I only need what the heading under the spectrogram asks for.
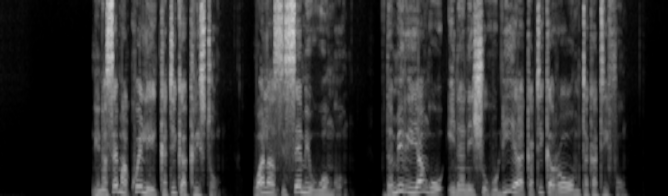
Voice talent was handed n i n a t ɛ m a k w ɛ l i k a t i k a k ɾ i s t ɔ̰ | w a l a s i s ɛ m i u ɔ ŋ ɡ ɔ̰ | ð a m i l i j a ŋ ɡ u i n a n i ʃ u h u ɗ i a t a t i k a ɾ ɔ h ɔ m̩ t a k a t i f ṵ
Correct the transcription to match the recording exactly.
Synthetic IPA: n i n a s ɛ m a k w ɛ l i k a t i k a k ɾ i s t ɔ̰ | w a l a s i s ɛ m i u ɔ ŋ ɡ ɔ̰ | ð a m i ɾ i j a ŋ ɡ u i n a n i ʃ u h u ɗ i a k a t i k a ɾ ɔ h ɔ m̩ t a k a t i f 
